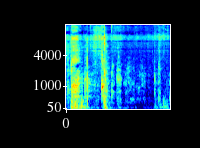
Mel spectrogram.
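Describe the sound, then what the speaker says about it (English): Two dogs play together outdoors on a farm, giving a few short sharp barks and yips in quick bursts, fairly close, with quieter panting and rustling between them. "this is Fred's dog playing with Nala"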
